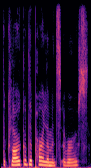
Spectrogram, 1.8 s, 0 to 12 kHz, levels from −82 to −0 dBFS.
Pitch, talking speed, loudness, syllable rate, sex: 240 Hz, 195 wpm, -17 LUFS, 6.2 syllables/s, female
